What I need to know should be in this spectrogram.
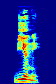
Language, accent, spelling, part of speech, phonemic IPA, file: French, France, billonner, verb, /bi.jɔ.ne/, LL-Q150 (fra)-billonner.wav
- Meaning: 1. to make or circulate counterfeit coinage 2. to ridge (in fields)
